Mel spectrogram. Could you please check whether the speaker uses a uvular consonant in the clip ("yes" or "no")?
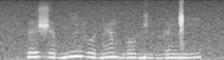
no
